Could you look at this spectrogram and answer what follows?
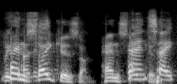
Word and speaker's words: panpsychism: Panpsychism. Yeah. Because it's from psychic, so it's panpsychism.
